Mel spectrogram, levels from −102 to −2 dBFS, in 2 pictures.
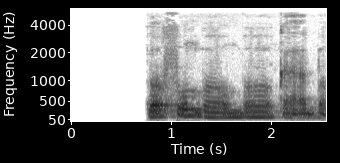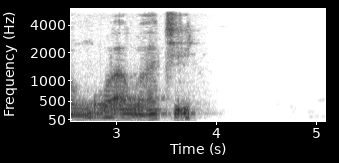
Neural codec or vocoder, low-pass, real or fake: none; 5.4 kHz; real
